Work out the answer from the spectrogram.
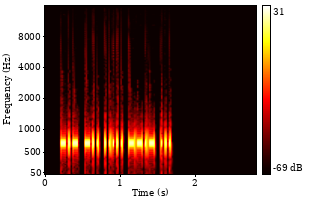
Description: Morse code, heard as a keyed tone, about 46 wpm, 700 Hz. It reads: KD5QS
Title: USA Call Signs - 5 Characters - Repeated 2x - 45wpm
